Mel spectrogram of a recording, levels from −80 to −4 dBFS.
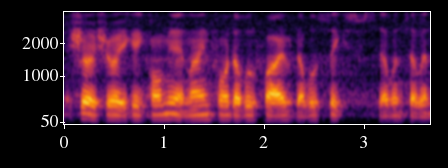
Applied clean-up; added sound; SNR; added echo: none; none; none; none.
